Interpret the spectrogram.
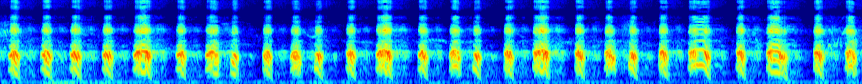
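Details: Desi Afghan chukar partridge, a hunting bird, delivering a continuous loud chattering series of coarse chuck notes, about five per second, evenly strong from start to finish.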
